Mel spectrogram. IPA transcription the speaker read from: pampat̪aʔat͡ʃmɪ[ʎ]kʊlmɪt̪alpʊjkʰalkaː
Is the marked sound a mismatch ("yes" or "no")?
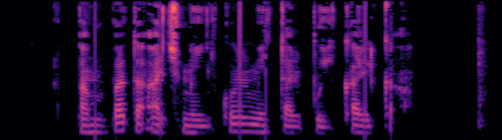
no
